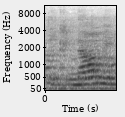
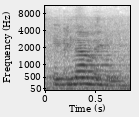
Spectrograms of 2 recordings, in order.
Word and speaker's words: ignominy: friend okay so it's the pronunciation is not economic it's ignominy oh slider so there you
